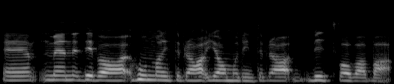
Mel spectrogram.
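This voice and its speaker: A middle-aged woman in candid casual chat, telling an emotional personal story with lots of swearing and animated outbursts. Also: lowish voice, clear, resonant tone, muffled recording.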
